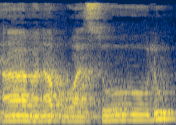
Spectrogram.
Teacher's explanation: سین کو دو حرکات لمبا کرنا ہے، واو مد ہے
